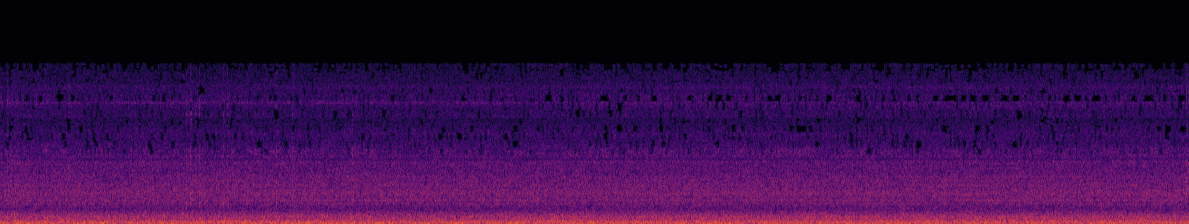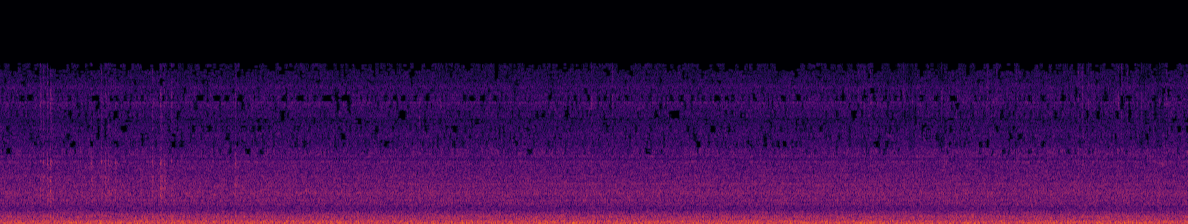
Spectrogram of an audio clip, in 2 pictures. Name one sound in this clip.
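An aircraft's cockpit systems hum with a steady low drone.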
